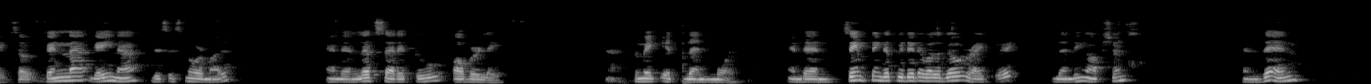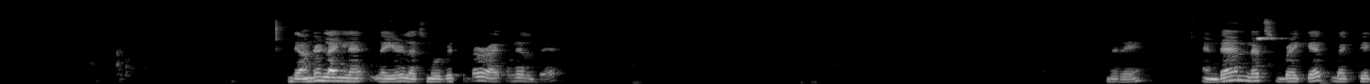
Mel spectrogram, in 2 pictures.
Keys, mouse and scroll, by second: 17.6-25.6 ctrl+drag.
